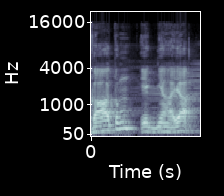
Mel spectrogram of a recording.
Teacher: అనుస్వారం తర్వాత యకారం ఉంది కాబట్టి గాతుయ అంటే రెండు యకారముల యొక్క ఉచ్చారణ వస్తుంది. అదే వకారం ఉంటే రెండు వకారాలు అదే లకారం ఉంటే రెండు లకారాలు వస్తాయి.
